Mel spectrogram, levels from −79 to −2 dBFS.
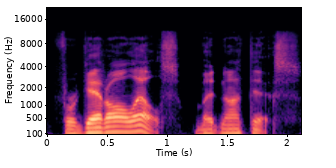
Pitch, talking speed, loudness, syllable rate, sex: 110 Hz, 170 wpm, -17 LUFS, 4.3 syllables/s, male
